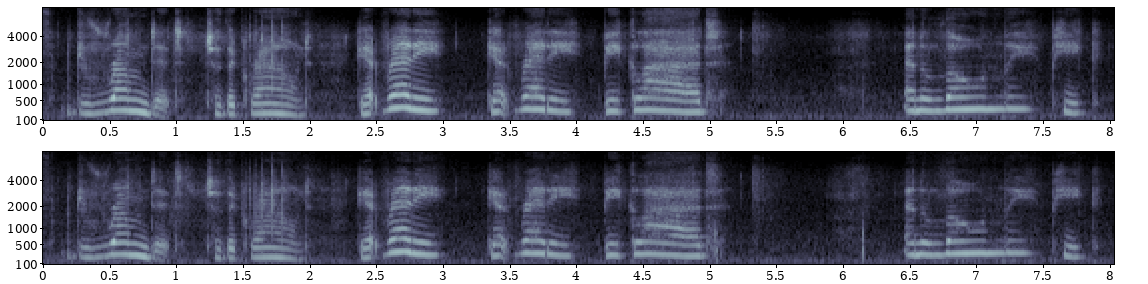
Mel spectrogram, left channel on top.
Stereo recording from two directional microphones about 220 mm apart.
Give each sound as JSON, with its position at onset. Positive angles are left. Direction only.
{"t": 0.3, "sound": "speech", "side_deg": 25}
{"t": 6.4, "sound": "speech", "side_deg": 25}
